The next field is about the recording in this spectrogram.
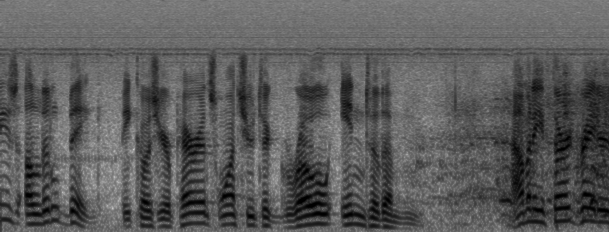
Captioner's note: audience laughing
